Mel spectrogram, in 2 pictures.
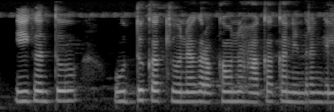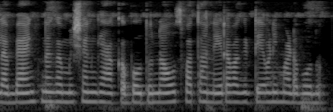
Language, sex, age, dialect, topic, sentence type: Kannada, female, 51-55, Central, banking, statement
